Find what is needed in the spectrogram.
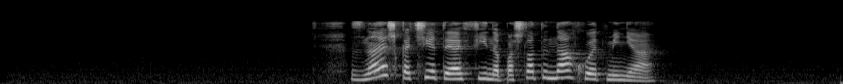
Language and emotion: Russian, angry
